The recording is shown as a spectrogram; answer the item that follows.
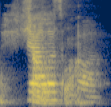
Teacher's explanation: The accent is on the first syllable.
